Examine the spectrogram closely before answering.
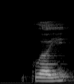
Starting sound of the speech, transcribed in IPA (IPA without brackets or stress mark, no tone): kʷ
